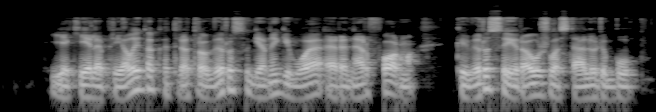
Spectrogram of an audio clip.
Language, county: Lithuanian, Kaunas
